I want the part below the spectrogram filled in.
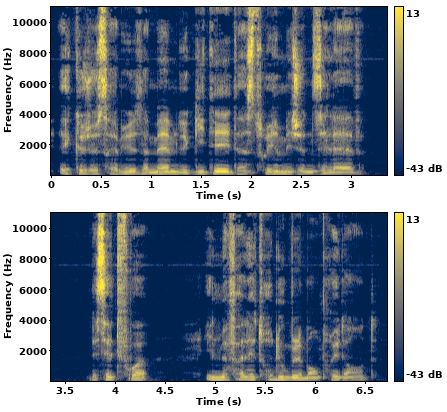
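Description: A man reading a classic novel aloud as an audiobook narrator, in a measured, steady, literary way. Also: mid-range voice, slightly rough.

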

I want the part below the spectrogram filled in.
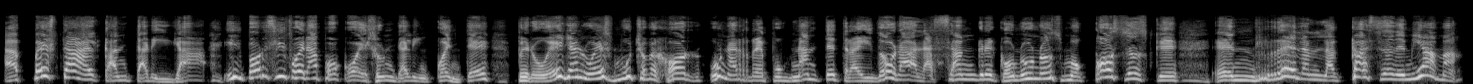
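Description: Kreacher, spiteful old house-elf. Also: male voice, sits high, very animated, slow pace, a bit bright, no echo, studio quality, voice pushed up, full character voice. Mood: muttering, spiteful. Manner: mutters spitefully under his breath. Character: bitter old male house-elf, grumbling and servile. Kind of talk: audiobook character voice.

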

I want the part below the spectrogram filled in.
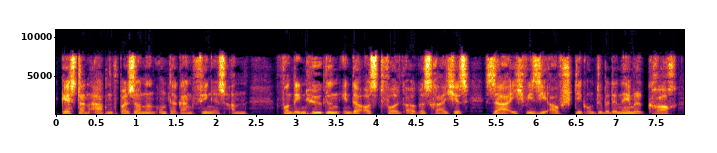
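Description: A man's voice: on the low side, moderate pace, husky, voice pushed up. A man reading the lines of a weary rider reporting grim news urgently, in a dull lo-fi audiobook recording.

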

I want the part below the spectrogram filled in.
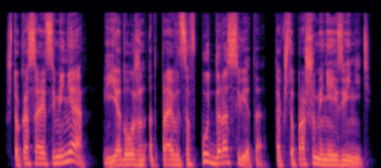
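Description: A weary, proud hero in a storybook reading, curt and formal, close to the reader's own voice but lively in pitch, as a man plays him. The sound is close and dry. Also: brisk, no echo, close to an everyday voice. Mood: polite.

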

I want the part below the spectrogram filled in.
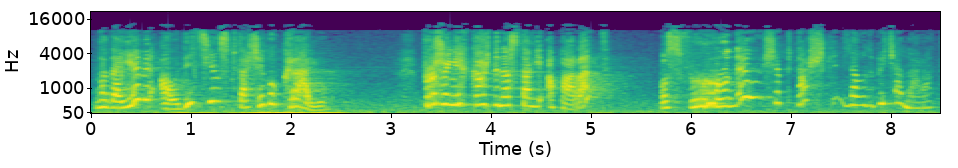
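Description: A woman's voice: very high voice, background noise. A woman reciting a children's poem on radio in a playful, theatrical way, in an archival recording with hall reverb. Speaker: poetry reader.

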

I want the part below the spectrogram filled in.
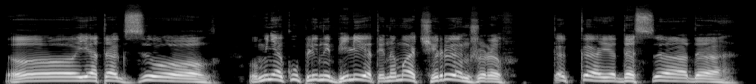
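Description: Storybook villain-ish royal: man voicing a blustering dead elf king, animated and mellow. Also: a little high, unhurried, no room sound, studio quality, pitched above the performer's own voice. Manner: pompous, grumbling.

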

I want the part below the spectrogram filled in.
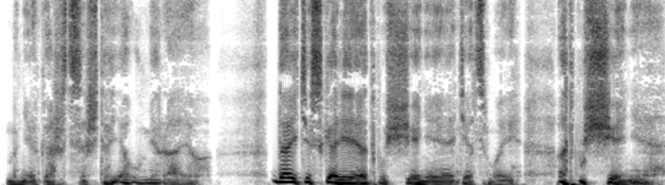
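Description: A man reading aloud voices a dying, guilt-stricken executioner who begs for absolution in a husky, broken voice. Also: deep voice, animated, normal speed, no room sound, clean studio sound, heavily acted. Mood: anguished pleading. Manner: desperate, broken pleading.

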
